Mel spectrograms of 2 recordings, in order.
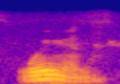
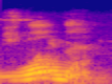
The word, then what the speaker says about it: women: this m okay good say this word again okay women women correct women okay because you said it sounded like you said woman when you were reading women okay exactly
